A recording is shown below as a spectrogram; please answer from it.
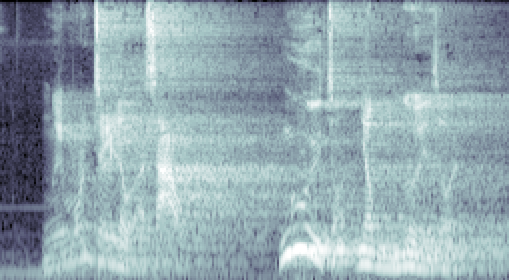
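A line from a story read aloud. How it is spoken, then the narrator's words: Roaring dragon. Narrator (Vietnamese): Dao long gầm lên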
